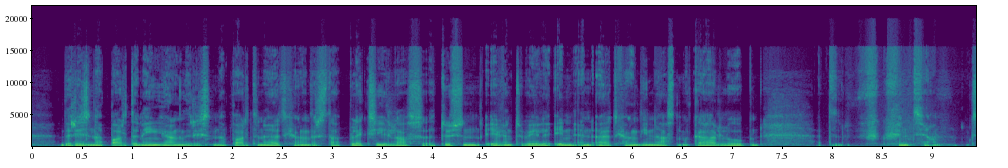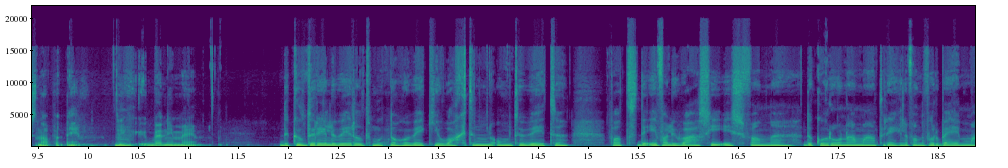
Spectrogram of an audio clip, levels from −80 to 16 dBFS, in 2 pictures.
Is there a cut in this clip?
yes; 2 cuts; at 4.5 s, 7.9 s

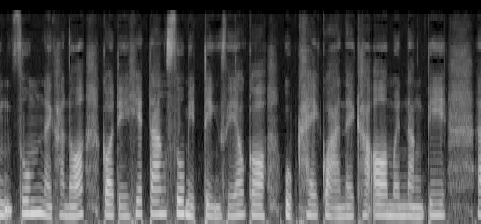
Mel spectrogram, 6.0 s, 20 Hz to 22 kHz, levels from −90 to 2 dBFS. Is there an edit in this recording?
yes; 1 cut; at 2.3 s

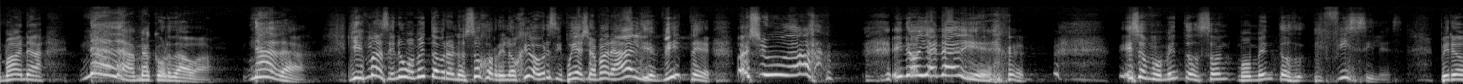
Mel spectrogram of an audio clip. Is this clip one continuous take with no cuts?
yes; 0 cuts

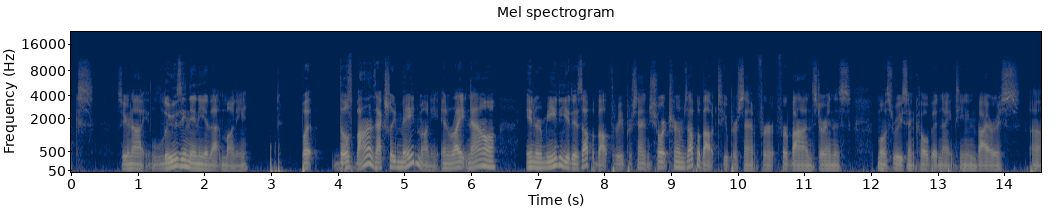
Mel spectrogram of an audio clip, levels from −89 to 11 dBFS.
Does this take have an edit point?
no; 0 cuts

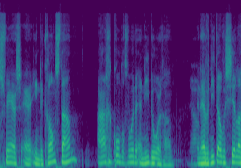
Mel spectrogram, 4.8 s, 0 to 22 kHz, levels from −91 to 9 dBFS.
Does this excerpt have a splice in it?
no; 0 cuts

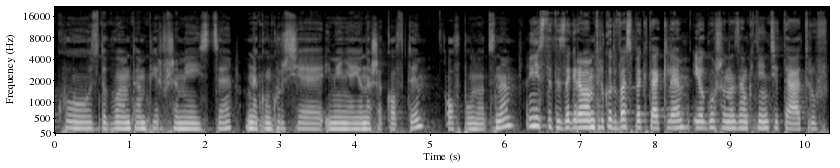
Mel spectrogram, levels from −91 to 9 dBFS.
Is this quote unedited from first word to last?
no; 1 cut; at 6.2 s

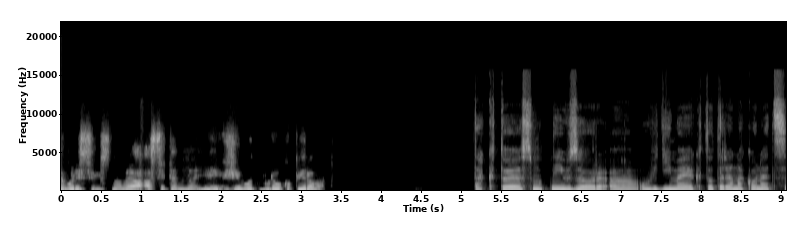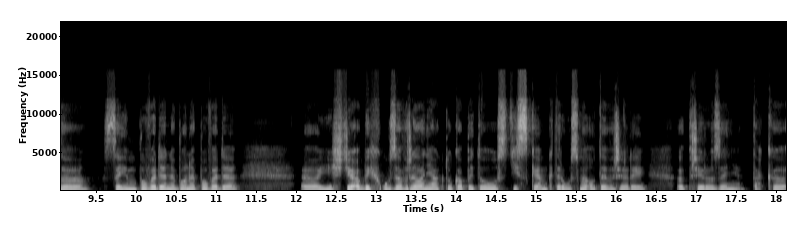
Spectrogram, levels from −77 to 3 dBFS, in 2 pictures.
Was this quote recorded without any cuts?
yes; 0 cuts

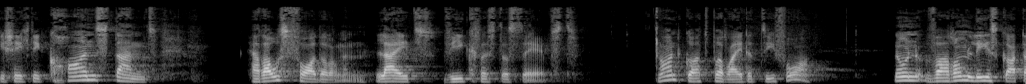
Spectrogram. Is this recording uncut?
no; 1 cut; at 4.4 s

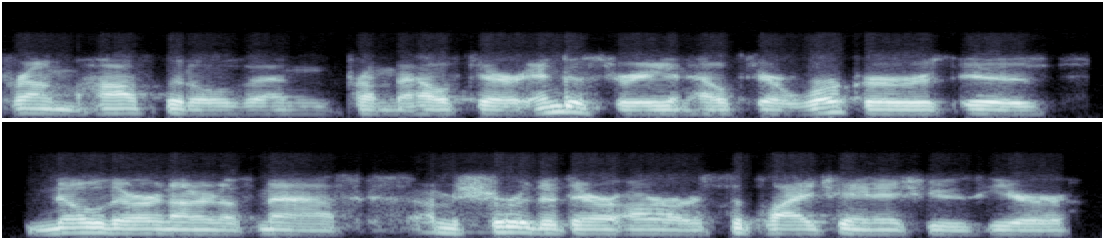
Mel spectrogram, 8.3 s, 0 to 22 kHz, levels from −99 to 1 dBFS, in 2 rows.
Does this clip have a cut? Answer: no; 0 cuts

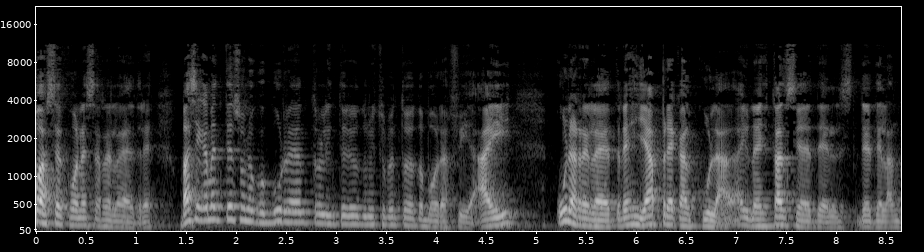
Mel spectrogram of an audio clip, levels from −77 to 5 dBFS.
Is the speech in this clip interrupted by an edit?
no; 0 cuts

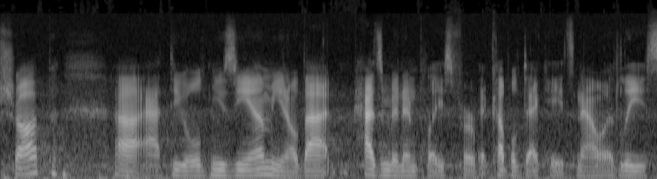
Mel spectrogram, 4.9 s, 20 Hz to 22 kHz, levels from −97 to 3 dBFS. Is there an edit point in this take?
yes; 1 cut; at 3.6 s

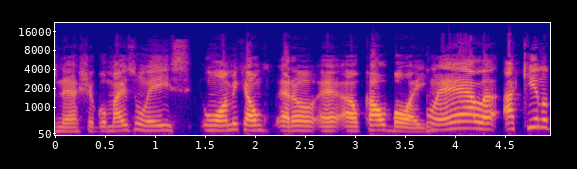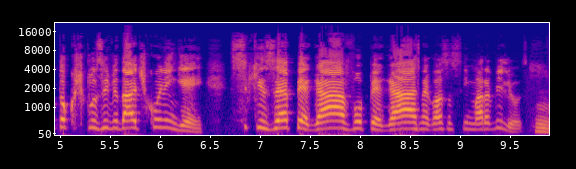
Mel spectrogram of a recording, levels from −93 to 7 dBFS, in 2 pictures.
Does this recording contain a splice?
yes; 2 cuts; at 3.7 s, 8.6 s

